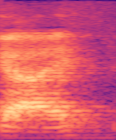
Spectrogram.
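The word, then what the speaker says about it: goy: plural or the uh g-o-y in English and uh it's pronounced as guy so when you say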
